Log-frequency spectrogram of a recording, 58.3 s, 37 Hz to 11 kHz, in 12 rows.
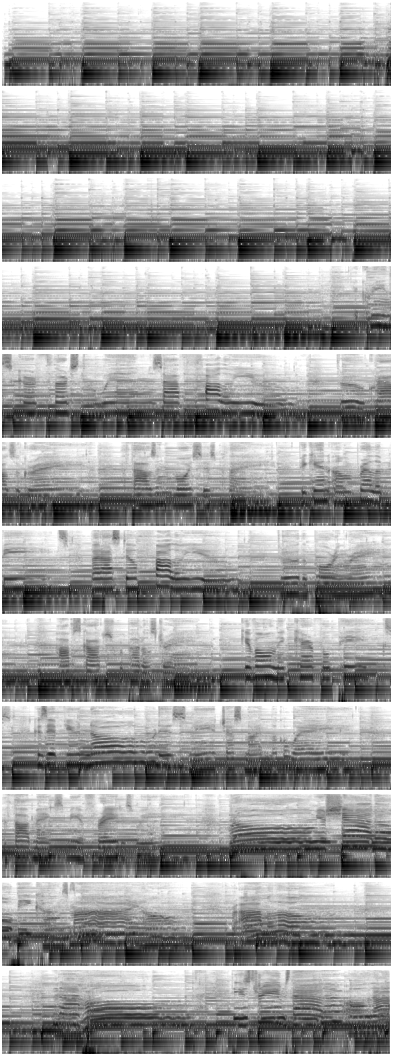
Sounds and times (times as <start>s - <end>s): Music: 0.0s - 58.3s.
